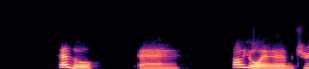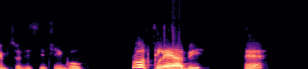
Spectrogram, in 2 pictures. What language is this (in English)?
Nigerian Pidgin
